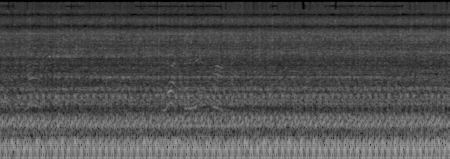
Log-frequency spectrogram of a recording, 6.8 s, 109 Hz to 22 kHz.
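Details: Nissan 240SX with twin-turbo LSX V8, first start after new turbo setup, out of gear, running on Holley Terminator X wizard base tune, fuel pressure not yet set: loud even V8 burble at steady idle with no stumbling, hitting on all eight; normal idle.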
